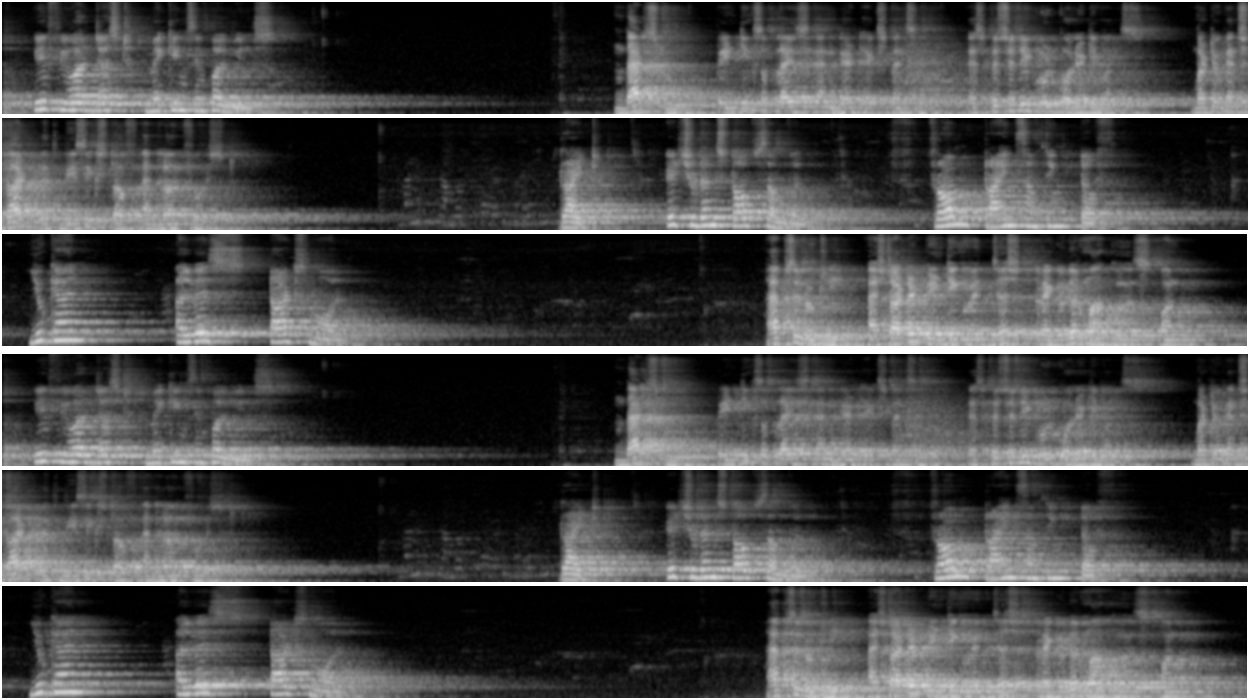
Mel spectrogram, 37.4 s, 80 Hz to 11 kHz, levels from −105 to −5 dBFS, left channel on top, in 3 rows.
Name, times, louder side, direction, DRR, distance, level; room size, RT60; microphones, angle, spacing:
voice 1, 0.3-2.7 18.0-18.3 19.1-20.6 21.8-23.4 25.2-25.8 26.7-27.3 27.6-28.4, left 1 dB, 55° left, 3 dB, 3.2 m, -28 dB
voice 2, 6.1-6.9 7.1-11.4 11.9-14.6 32.6-36.8, left 1 dB, 85° left, -3 dB, 6.1 m, -30 dB
26.5 x 23.5 x 8.4 m, 2.3 s
head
